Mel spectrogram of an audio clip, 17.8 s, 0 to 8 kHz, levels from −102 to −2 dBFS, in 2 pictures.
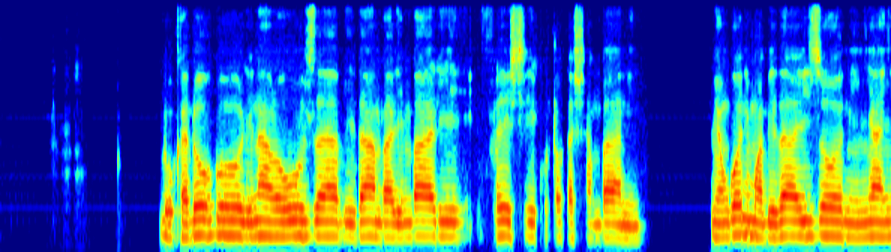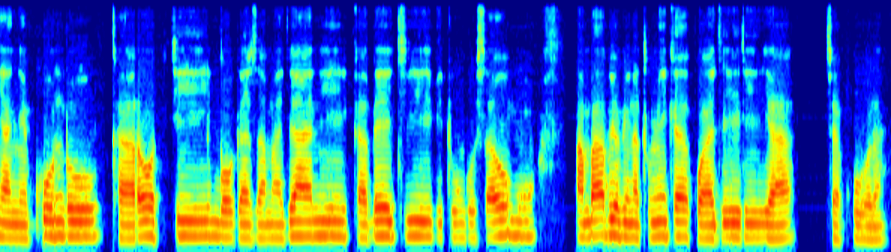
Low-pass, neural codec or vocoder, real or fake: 7.2 kHz; codec, 16 kHz, 16 kbps, FunCodec, trained on Chinese and English, 50 frames a second; fake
